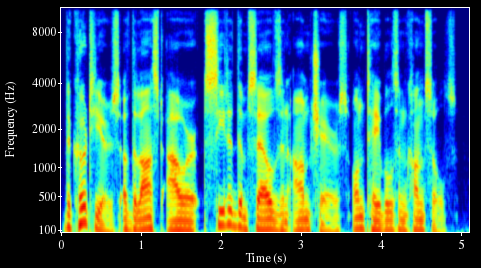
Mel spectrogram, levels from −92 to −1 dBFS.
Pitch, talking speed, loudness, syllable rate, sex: 100 Hz, 165 wpm, -17 LUFS, 4.7 syllables/s, male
